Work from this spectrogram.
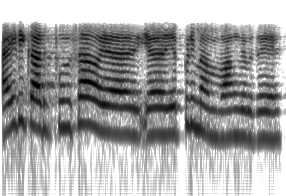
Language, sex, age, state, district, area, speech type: Tamil, female, 18-30, Tamil Nadu, Cuddalore, rural, conversation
